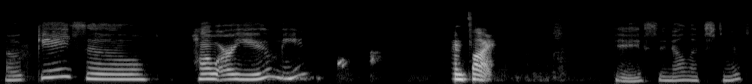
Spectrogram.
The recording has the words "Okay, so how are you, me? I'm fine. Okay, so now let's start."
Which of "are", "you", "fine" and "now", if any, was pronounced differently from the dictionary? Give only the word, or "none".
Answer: fine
